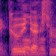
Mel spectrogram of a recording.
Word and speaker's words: geoduck: Yeah, gooey ducks are real slow. – They're not quick. Yeah. They have proboscises that stick out of the mud. – A gooey duck. – It's spelled geoduck.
